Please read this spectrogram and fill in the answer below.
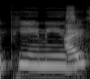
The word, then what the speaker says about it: peonies: I say peonies and then my mom gets mad at me, says that I say it wrong. It's peonies.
